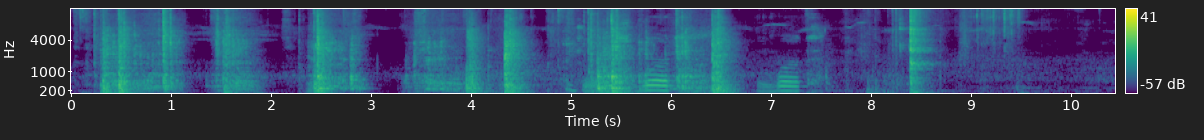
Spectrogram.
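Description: Kitchen cabinet doors being pulled and yanked open by hand, with repeated irregular knocks and rattles as they bang against their frames.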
